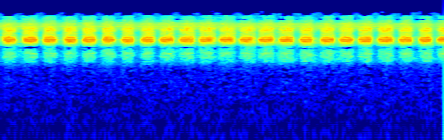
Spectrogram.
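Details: Cicada calling in a loud, buzzy rasp, pulsed about four times a second in a steady, even rhythm with no other sounds.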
